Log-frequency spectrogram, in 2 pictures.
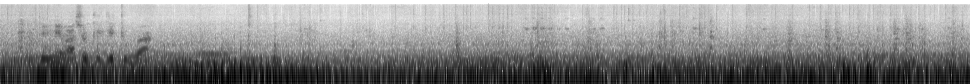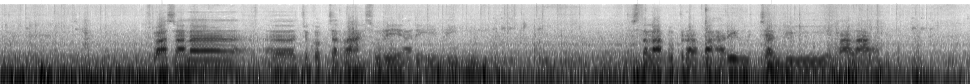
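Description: A car engine hums and tyres rumble on the road.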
